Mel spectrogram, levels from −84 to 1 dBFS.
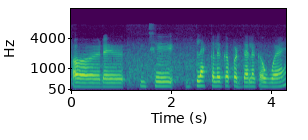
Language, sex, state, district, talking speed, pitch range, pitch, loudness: Hindi, female, Punjab, Pathankot, 125 wpm, 175-200 Hz, 190 Hz, -17 LUFS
